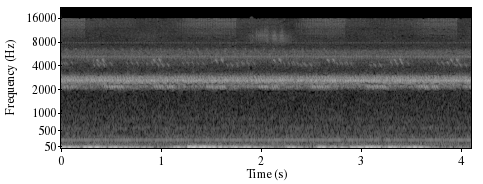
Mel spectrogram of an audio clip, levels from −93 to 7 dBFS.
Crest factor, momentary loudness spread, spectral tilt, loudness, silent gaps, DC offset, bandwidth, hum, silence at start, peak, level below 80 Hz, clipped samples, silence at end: 14 dB; 1 LU; -1 dB/octave; -29 LUFS; none; under 0.1%; 16 kHz; none; 0 s; -12 dBFS; -34 dBFS; under 0.1%; 0 s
